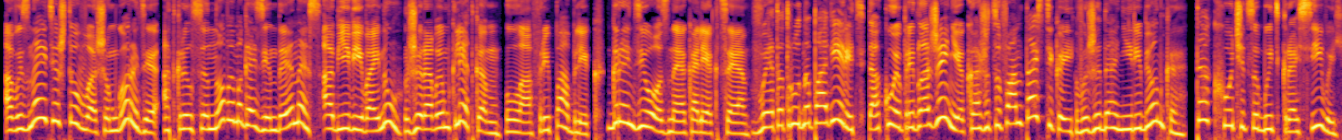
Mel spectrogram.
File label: rus; voices female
